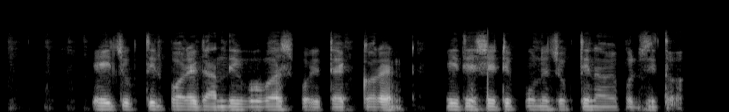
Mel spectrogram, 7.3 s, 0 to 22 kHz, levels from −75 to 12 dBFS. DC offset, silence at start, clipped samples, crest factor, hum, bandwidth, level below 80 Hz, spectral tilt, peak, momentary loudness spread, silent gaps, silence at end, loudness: under 0.1%; 0.95 s; under 0.1%; 20 dB; none; 7.2 kHz; -52 dBFS; -6 dB/octave; -2 dBFS; 10 LU; 1.40-1.44 s, 4.32-4.38 s; 0.5 s; -21 LUFS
